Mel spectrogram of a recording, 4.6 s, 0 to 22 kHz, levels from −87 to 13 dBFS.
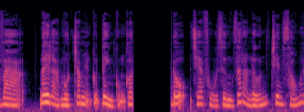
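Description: At about 0.76 s the level suddenly drops by about 4 dB and stays there until about 0.86 s, when it snaps back. That's a sudden gain jump. The speech and the background noise fall together in a single step with no fade, so you hear a hard edge at each end of that short stretch. It's likely a gain setting being applied straight away instead of being ramped in over a few milliseconds.

Then at 2.00 s the audio cuts out completely. There's silence until 2.57 s, and the speech picks up exactly where it left off. That's a rebuffering stall. The player ran dry of downloaded data and simply waited for more to arrive. None of the speech goes missing, but the pause adds about 0.57 s to the playback. It's heard as an unnatural gap in mid-flow rather than a skip.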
